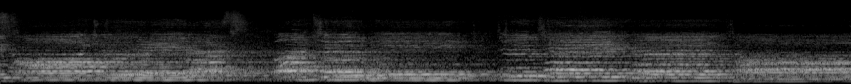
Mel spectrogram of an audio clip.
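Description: Mixed choir of women's and men's voices singing sustained chords, with short breaths between phrases about three and five seconds in.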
